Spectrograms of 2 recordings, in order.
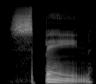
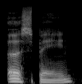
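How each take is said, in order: First: The word starts directly with the s sound. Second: An extra vowel sound comes before the s. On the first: The speaker calls it right. "start the S sound in your mouth" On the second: The speaker calls it wrong. "not a Spain"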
